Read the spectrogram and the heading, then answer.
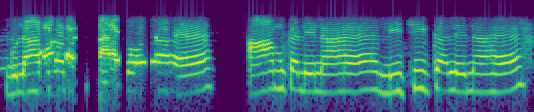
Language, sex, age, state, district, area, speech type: Urdu, female, 45-60, Bihar, Supaul, rural, conversation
